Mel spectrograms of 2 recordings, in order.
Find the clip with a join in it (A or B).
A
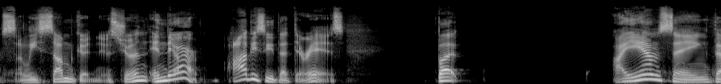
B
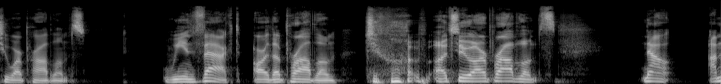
A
